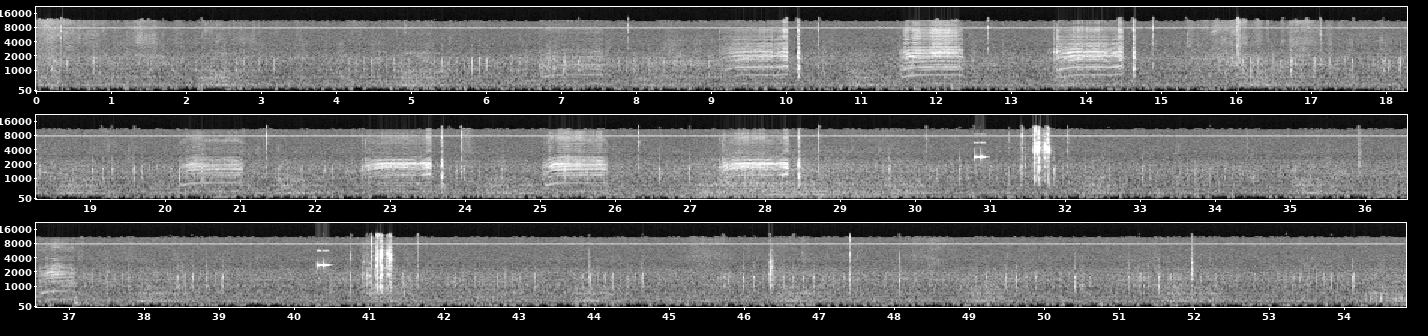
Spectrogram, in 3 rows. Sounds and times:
Camera: 6.7 - 7.6, 9.1 - 10.2, 11.5 - 12.4, 13.6 - 14.7, 20.2 - 21.1, 22.6 - 23.8, 25.1 - 25.9, 27.4 - 28.5, 30.8 - 31.9, 40.3 - 41.4.

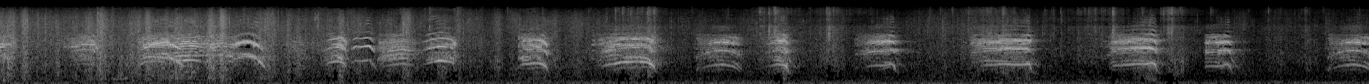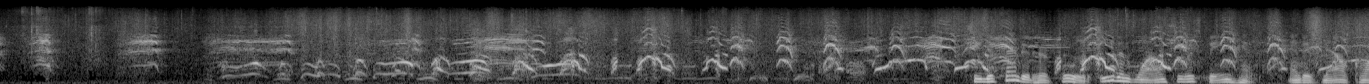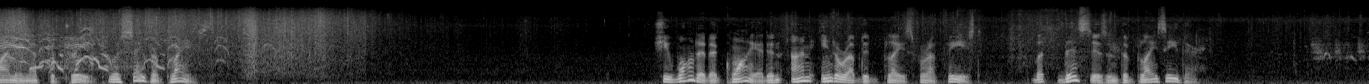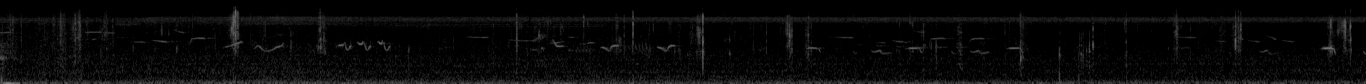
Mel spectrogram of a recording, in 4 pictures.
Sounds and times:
Wild animals: 14.9 - 29.7.

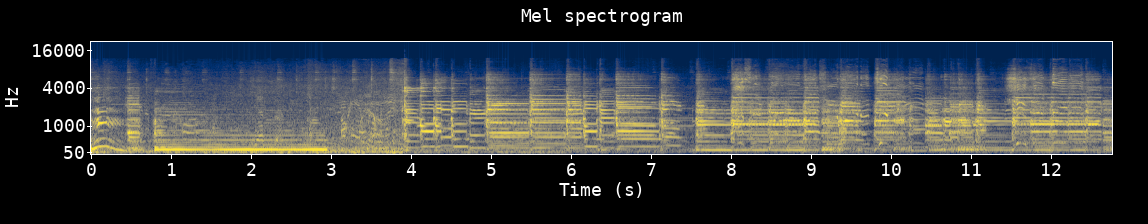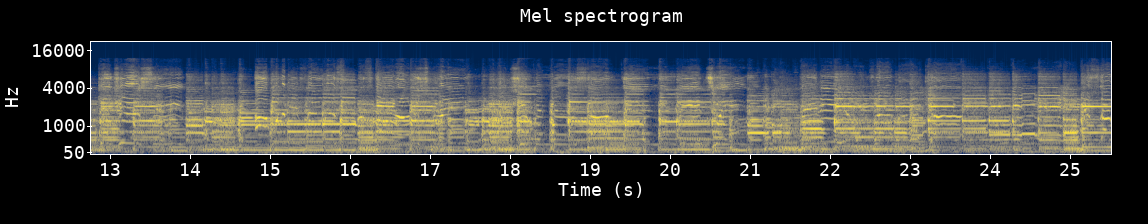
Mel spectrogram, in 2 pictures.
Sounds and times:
Electric guitar: 0.0 - 25.5.

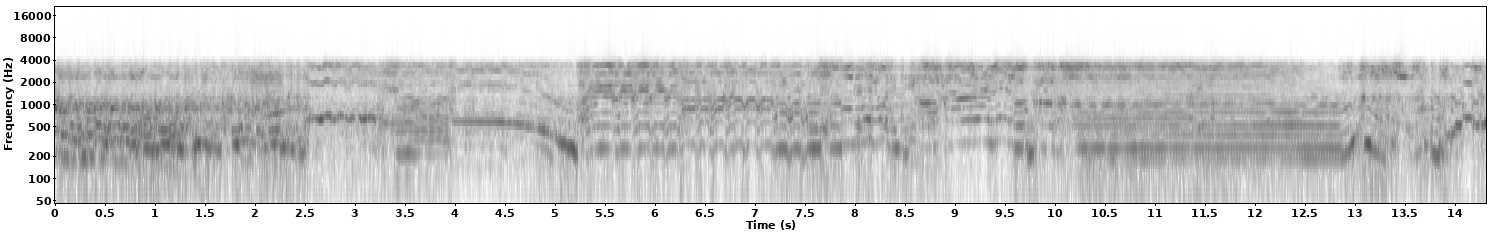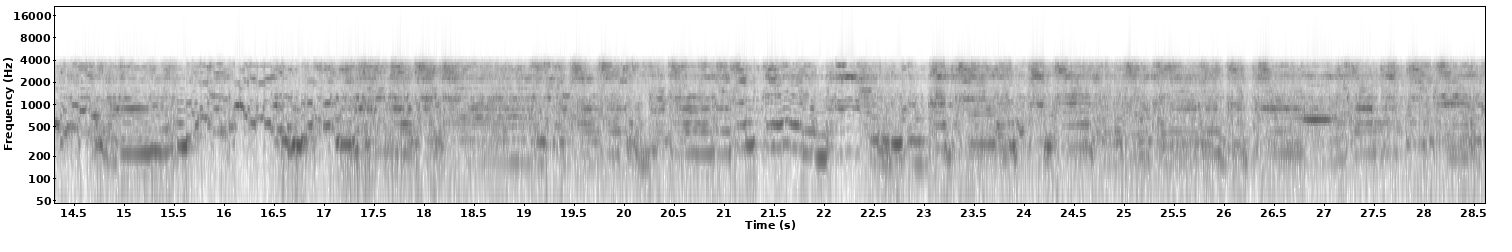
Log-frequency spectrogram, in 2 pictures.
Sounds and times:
Electric guitar: 0.0 - 28.6
Strum: 0.0 - 28.6.

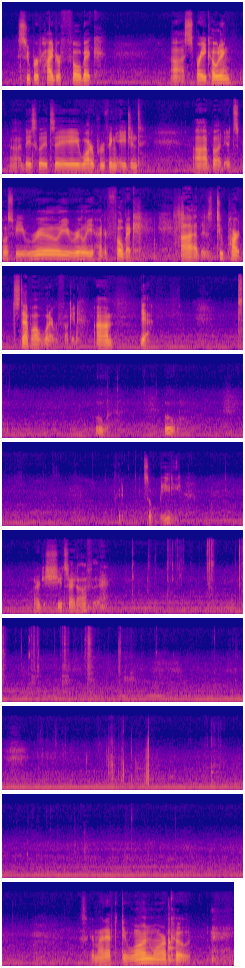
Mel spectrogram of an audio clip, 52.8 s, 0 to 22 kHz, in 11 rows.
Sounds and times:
Speech: 0.3 - 2.1, 3.4 - 7.7, 8.6 - 12.5, 13.2 - 17.5, 21.2 - 21.5, 26.9 - 27.8, 29.5 - 31.1, 49.8 - 52.0.

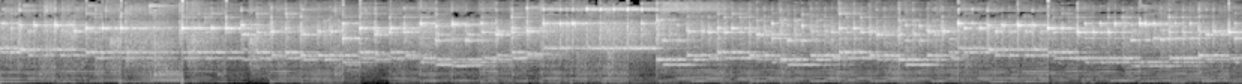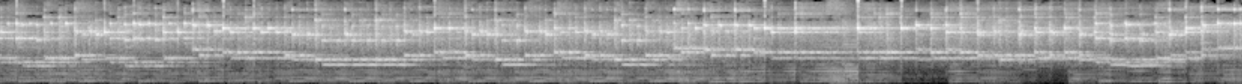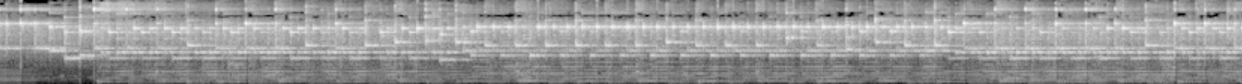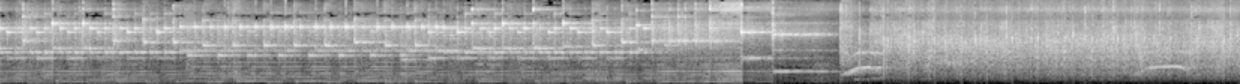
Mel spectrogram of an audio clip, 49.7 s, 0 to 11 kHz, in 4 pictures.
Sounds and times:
Glockenspiel: 0.0 - 46.0
Marimba, xylophone: 0.0 - 46.0.

